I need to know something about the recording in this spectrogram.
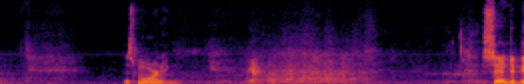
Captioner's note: laughter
